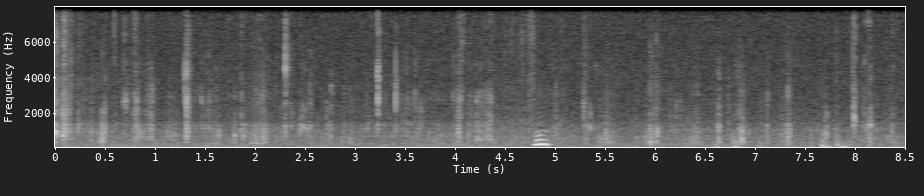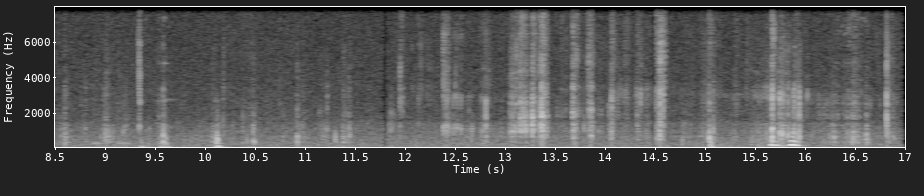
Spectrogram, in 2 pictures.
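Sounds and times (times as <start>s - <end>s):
wet chewing: 0.0s - 9.6s, 10.4s - 17.0s.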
